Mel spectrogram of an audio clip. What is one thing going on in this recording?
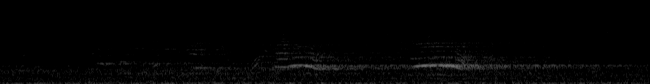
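Football players shout faintly to each other across a large open stadium.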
